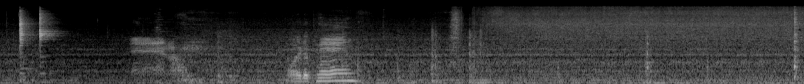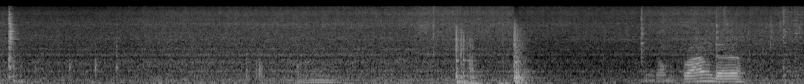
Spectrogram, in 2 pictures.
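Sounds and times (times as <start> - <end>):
garlic sizzling in hot oil: 4.5 - 16.0.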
